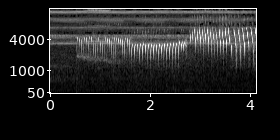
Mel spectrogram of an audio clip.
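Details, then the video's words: Canary song for tutoring young canaries: after a quiet start, even pulsed trills step down in pitch over two seconds, then jump higher into a brisk rolling trill. "Pancingan Suara Kenari Gacor‼️ Ampuh untuk Masteran Kenari Muda dan Terapi Kenari Macet Bunyi"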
